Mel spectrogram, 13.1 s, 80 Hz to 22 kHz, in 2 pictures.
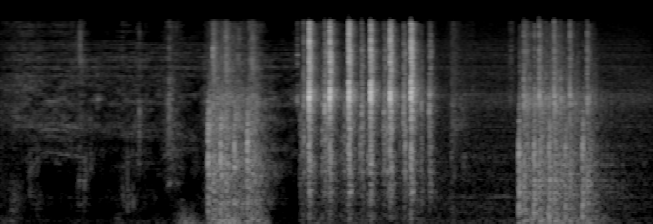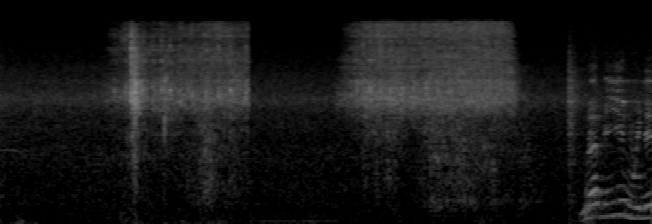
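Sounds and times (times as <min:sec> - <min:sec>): sliding glass door rattling: 0:02.0 - 0:04.4, 0:05.2 - 0:06.3.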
